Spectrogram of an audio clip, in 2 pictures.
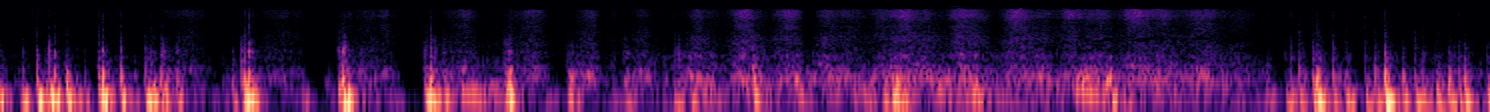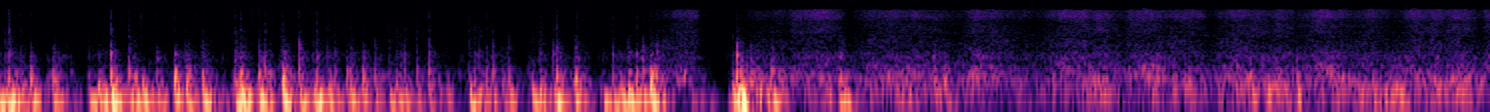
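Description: A large, hollow, inflated white latex balloon is tapped and rubbed across its drawn surface with long nails. The result is a dense, low, muffled thumping and scraping mixed with many quick taps, broken by brief pauses.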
